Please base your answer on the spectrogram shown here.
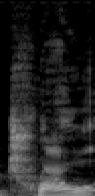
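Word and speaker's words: TROWAL: aloft it's called a trowel it's called let me spell it out for you t-r-o-w-a-l that's a trowel a trough of warm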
